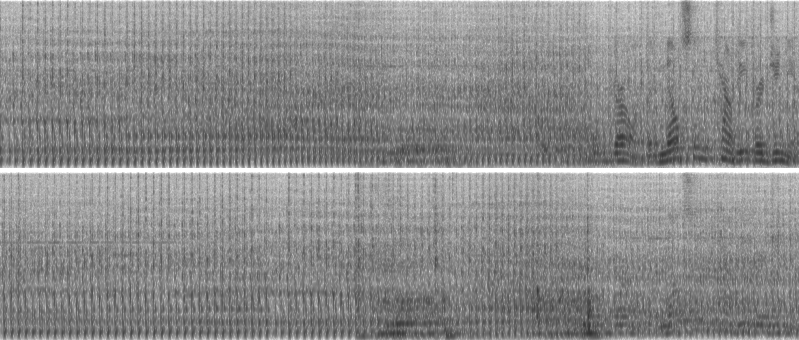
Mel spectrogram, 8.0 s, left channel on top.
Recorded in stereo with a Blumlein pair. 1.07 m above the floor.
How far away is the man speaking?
About 0.7 m.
